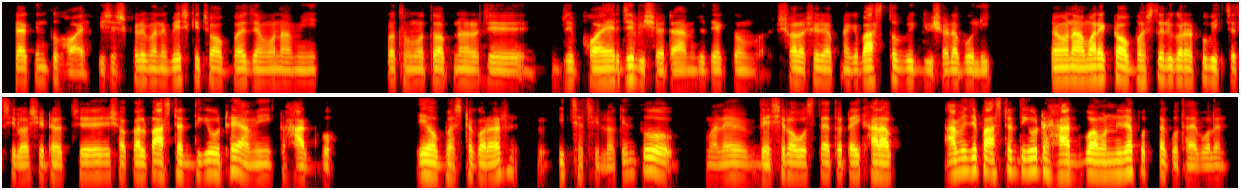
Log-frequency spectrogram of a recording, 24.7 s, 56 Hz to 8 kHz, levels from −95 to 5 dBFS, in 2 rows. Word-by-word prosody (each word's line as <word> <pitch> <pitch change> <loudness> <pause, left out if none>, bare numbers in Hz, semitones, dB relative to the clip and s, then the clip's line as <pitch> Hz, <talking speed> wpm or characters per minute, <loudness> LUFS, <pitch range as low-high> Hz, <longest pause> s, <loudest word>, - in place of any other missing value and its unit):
এটা 110 - +5
কিন্তু 115 -1 -10
হয়। - - -1 0.2
বিশেষ - - -5
করে 115 0 -3
মানে 110 -1 -4
বেশ 115 - -1
কিছু 120 - -7
অভ্যাস 110 +2 -3
যেমন 105 0 -5
আমি 100 0 -12 0.8
প্রথমত 105 -1 -7
আপনার 105 +1 -5 0.2
যে 100 -1 -2 0.7
যে 110 - -5
ভয়ের 110 0 +2
যে 130 - +5
বিষয়টা 100 -2 -2
আমি 100 0 -9
যদি 100 - -9
একদম 100 +1 -9 0.4
সরাসরি 110 0 -1
আপনাকে 105 0 -8
বাস্তবিক 110 -2 0
বিষয়টা 100 0 0
বলি। 100 -1 -5 0.7
যেমন 115 +1 +3
আমার 120 +2 +5
একটা 125 +2 +1
অভ্যাস 115 +1 -4
তৈরি 125 -1 -1
করার 115 -2 +2
খুব - - -6
ইচ্ছে 110 - -9
ছিল। - - -7 0.2
সেটা - - -5
হচ্ছে 105 +2 -8 0.3
সকাল 115 0 +1
৫ 120 -2 +9
টার 120 - +2
দিকে 120 +2 -4
উঠে 150 - -1
আমি 105 +1 -7
একটু - - -17
হাঁটব। - - +2 1.0
এই 125 - +4
অভ্যাসটা 105 - -5
করার - - +3 0.6
ইচ্ছা - - -10
ছিল। 95 -2 -15 0.2
কিন্তু 130 +4 -8 0.6
মানে 105 +1 -4 0.3
দেশের 105 +3 -2
অবস্থা 110 +1 -4
এতটাই 115 +1 -1
খারাপ 115 -2 +8 0.6
আমি 130 +3 +6
যে 155 - +4
৫ 130 - +9
টার 145 - -1
দিকে 145 0 +1
উঠে - - -1
হাঁটব 120 -1 +7
আমার 120 0 0
নিরাপত্তা 140 +2 +1
কোথায় 95 -1 -3
বলেন? 100 0 -6
110 Hz, 165 wpm, -25 LUFS, 105-120 Hz, 1.0 s, ৫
